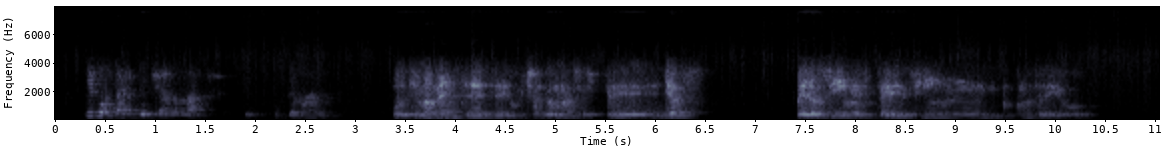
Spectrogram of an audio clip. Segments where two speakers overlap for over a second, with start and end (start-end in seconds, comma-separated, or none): none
